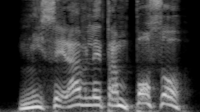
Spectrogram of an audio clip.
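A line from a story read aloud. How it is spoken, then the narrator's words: Shouting. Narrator (Spanish): gritó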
